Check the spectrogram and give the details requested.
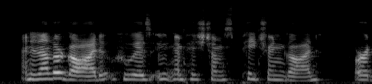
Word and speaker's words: Utnapishtim: So Gilgamesh gets concerned about life and death, so he seeks out an immortal man named Utnapishtim. And that's exactly how it sounds.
